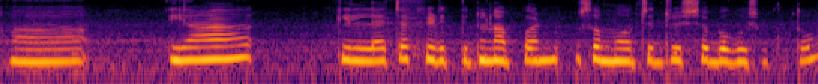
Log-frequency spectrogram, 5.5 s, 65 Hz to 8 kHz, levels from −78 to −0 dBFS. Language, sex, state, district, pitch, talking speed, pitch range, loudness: Marathi, female, Maharashtra, Pune, 255 Hz, 100 wpm, 245-265 Hz, -21 LUFS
